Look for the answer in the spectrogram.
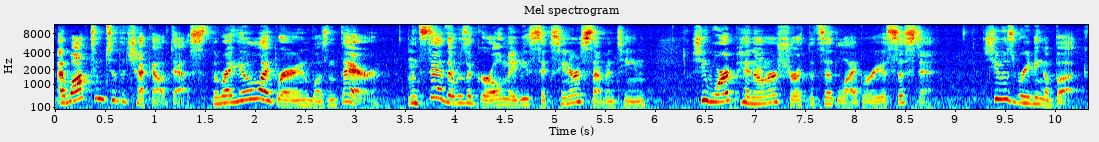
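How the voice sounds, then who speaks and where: A woman's voice: mid-range voice, big pitch swings, a little fast, slight background noise, rough recording. A woman narrating a children's book aloud as a teacher reading to students.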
